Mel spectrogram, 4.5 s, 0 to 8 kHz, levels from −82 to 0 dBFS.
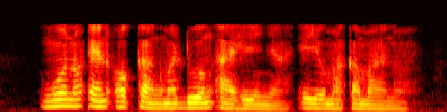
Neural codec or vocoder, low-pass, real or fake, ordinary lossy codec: none; 7.2 kHz; real; AAC, 16 kbps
